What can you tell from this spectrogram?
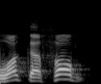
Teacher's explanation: را کو وقف کرنے میں ساکن کریں گے اور را کو پر بھی پڑھیں گے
